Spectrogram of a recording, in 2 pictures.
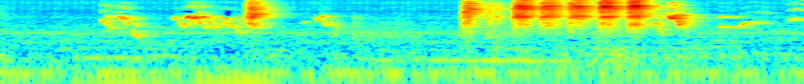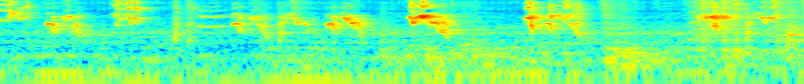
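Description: Budgerigars chatter in quick, scratchy chirps and squawks, with a burst of harsh rasping notes.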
